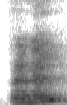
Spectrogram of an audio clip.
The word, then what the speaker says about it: Fresnel: not a present diffraction that s is silent so its correct pronunciation is fresnel diffraction clear algebra so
